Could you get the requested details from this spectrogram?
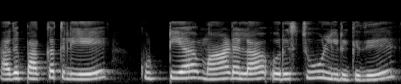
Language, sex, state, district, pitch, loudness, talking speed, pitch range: Tamil, female, Tamil Nadu, Kanyakumari, 265 Hz, -15 LUFS, 105 wpm, 250-295 Hz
